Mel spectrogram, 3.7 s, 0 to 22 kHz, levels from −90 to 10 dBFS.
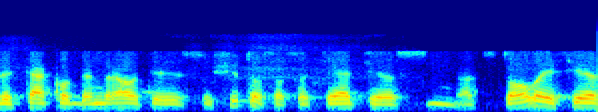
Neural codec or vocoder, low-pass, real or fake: none; 7.2 kHz; real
